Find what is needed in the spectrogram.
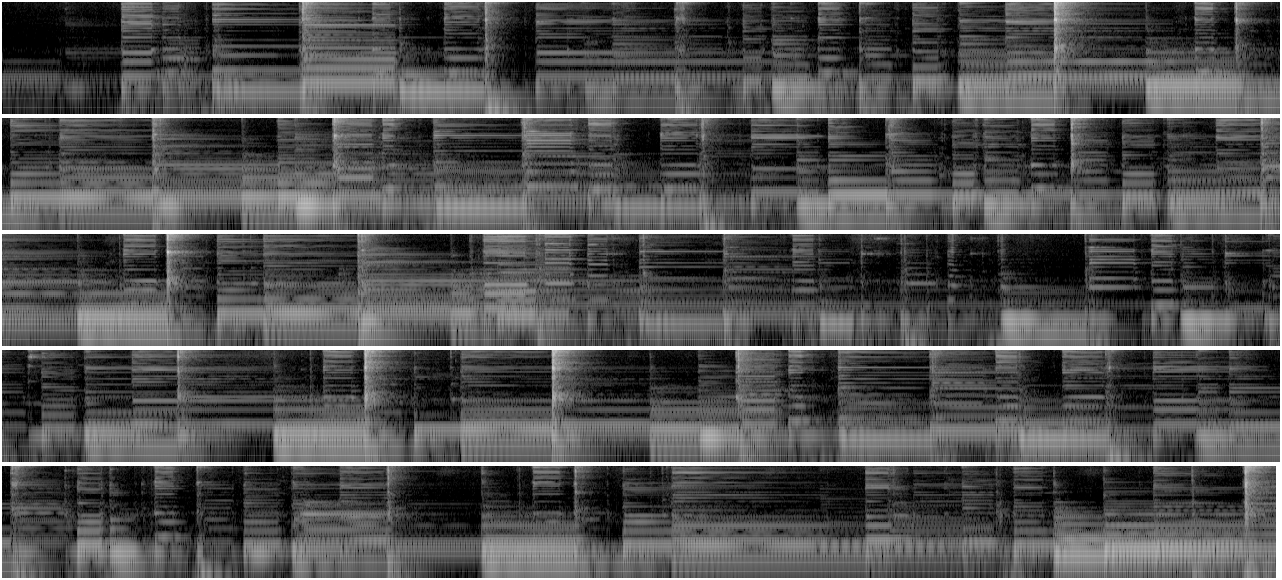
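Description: Fingerstyle playing on a Yamaha cutaway steel-string acoustic guitar, with a melody and bass line picked together and sharp percussive hits now and then. Playing comes back in about half a second in, after a pause.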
